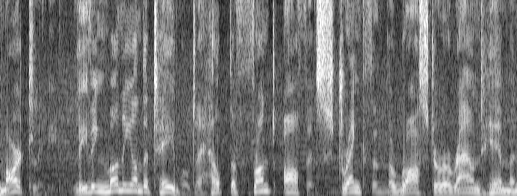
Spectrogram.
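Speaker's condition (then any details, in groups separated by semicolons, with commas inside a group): No condition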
